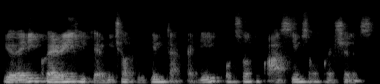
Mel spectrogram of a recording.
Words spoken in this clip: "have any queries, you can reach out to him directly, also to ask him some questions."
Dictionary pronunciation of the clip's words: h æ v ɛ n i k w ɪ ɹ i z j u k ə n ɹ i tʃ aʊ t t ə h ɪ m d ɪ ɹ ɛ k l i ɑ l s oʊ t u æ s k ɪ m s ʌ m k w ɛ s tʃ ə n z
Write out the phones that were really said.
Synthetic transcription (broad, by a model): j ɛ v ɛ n i k w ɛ ɹ i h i k ə n ɹ i tʃ aʊ t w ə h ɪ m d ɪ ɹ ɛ l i ɑ l s oʊ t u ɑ s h ɪ m s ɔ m k w ɛ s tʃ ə n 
